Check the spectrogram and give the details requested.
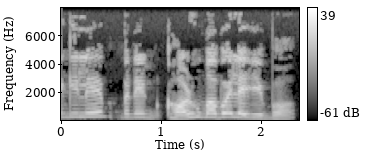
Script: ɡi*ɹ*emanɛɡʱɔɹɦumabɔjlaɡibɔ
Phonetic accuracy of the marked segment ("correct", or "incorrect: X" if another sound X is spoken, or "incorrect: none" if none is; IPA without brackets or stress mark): incorrect: l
